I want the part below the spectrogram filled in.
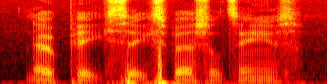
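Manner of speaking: ordinary talk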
